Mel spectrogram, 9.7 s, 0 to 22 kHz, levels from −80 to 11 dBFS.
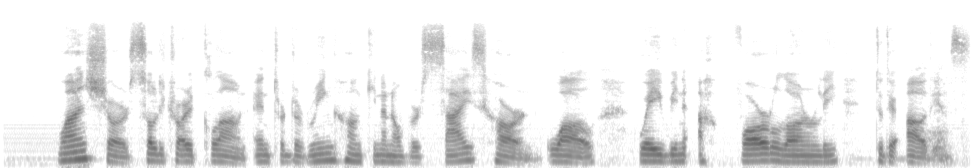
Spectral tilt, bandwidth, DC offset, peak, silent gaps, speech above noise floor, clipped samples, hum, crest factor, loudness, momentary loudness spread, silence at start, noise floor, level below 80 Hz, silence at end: -5 dB/octave; 14 kHz; under 0.1%; -16 dBFS; none; 31 dB; under 0.1%; none; 20 dB; -35 LUFS; 11 LU; 0.6 s; -66 dBFS; -70 dBFS; 0.05 s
